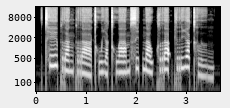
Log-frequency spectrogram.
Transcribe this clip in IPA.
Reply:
tʰeː˥˩pra˧ŋ praː˨˩kʰwi˨˩a̯ kʰwaː˦˥m si˥˩t̚na˧wkra˥˩ʔ kri˥˩a̯ kʰlɯ˧ŋ

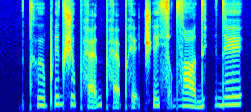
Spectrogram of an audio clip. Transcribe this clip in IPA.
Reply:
tʰɯ pʼidʃɯpʰæ̰d pʰæ̰pʰḛ t͡ʃʼisʲṵdzˤid | de

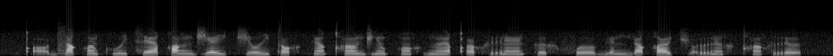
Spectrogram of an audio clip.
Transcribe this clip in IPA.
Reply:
qʼɔ̰d͡zʌqũ kʷʰɛi̯t͡sɛi̯qɔŋd͡ʒɛi̯ t͡ʃɤi̯tɔx kɛ̃qʰũd͡ʒə̃u̯ kɔ̃xɡə̃i̯ qʼuxrɛ̃ kəx fɤɡɛŋ jəqɯ t͡ʃɔ̰rə̃xqʰũxrə

